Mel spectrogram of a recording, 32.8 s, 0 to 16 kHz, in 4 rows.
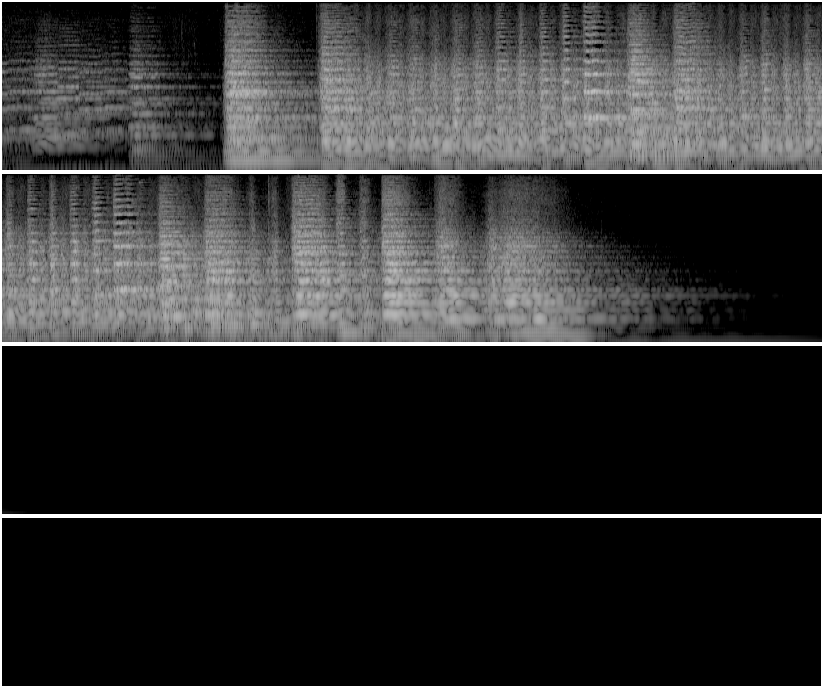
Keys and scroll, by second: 8.8 Escape, 13.1 Escape, 20.8 Escape, 32.0 Escape.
